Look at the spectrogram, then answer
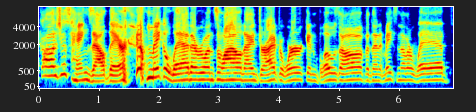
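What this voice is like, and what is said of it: Put-on Southern Ohio accent. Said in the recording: “South Point, Ohio accent”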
